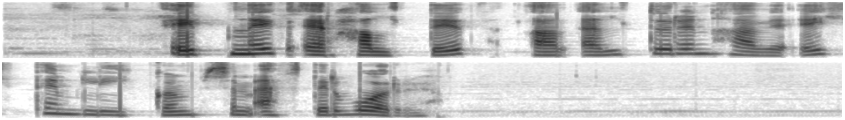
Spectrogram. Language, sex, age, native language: Icelandic, female, 40-49, Icelandic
